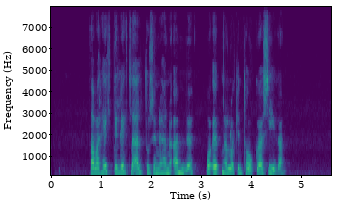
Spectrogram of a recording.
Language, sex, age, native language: Icelandic, female, 40-49, Icelandic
